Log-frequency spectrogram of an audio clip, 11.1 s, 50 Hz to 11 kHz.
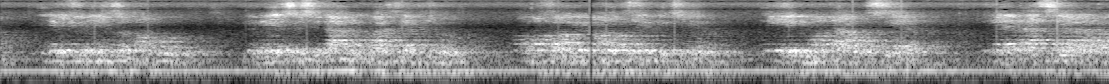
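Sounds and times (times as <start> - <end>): group singing in church: 0.0 - 11.0
steady low hum: 0.0 - 11.0.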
